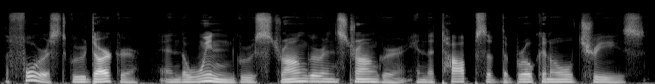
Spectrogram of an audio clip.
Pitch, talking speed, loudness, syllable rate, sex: 115 Hz, 175 wpm, -19 LUFS, 3.9 syllables/s, male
